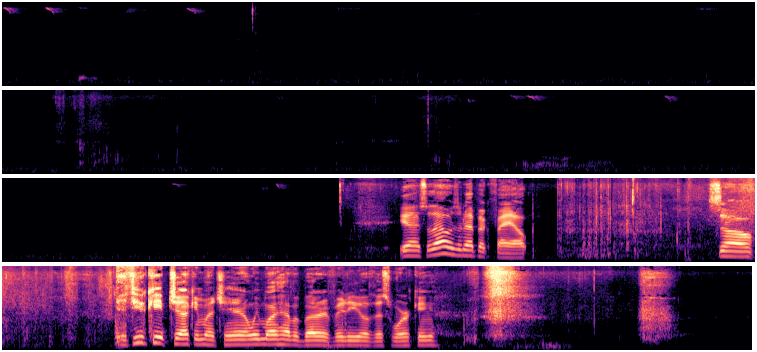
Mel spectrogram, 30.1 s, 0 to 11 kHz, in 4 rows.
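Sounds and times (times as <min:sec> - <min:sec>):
steady low rumble: 0:21.5 - 0:28.9.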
